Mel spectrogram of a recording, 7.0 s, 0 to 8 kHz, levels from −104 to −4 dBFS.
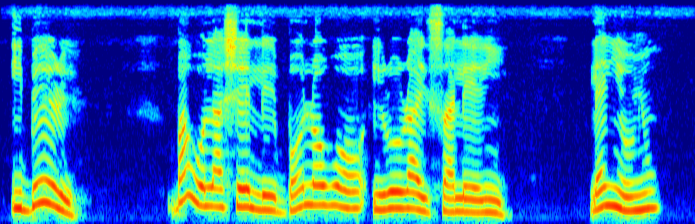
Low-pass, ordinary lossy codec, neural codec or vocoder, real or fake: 7.2 kHz; none; none; real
